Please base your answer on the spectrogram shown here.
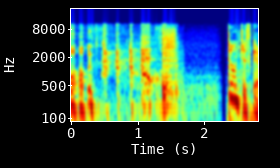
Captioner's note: laughing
